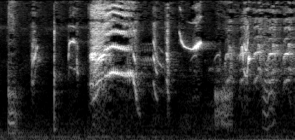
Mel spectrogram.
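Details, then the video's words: Javan myna song meant to prompt other mynas to sing: a loud harsh buzzy call, scattered clicks and a clear high whistle that rises and dips. "Semua Jenis Burung Jalak Akan Bunyi Kalau Dengar Ocehan Jalak Kebo Makun Banyak Isian Ini"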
